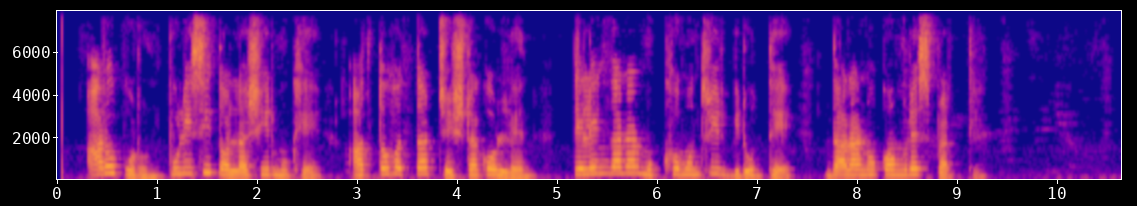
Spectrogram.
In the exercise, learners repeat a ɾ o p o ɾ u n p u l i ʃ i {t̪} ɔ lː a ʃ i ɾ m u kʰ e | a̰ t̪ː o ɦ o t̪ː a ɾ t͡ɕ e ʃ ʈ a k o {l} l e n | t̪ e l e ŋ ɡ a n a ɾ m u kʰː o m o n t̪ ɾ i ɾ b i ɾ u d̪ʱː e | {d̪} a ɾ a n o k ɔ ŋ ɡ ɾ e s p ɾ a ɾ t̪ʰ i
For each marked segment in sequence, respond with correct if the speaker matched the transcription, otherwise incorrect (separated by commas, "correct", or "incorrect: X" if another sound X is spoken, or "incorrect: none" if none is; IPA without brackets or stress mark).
correct, incorrect: ɾ, correct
